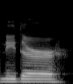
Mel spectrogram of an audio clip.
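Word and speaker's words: neither: Whatever, you know, like, नीदर। अच्छा, ये जो प्रोनाउंसिएशन है इसकी दो तरह की है, एक नाइदर कहते हैं, एक नीदर कहते हैं।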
